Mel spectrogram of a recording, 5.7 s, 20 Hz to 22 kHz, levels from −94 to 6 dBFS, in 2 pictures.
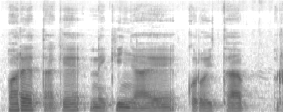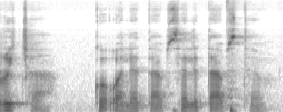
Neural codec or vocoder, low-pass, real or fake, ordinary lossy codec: none; none; real; none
